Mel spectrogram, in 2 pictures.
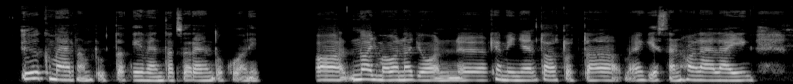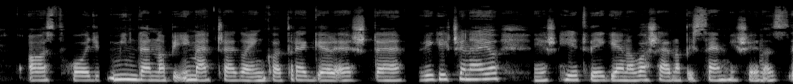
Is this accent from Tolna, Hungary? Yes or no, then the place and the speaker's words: no; Heves, Hungary; born there; és egy hevesi kisfaluban születtem, még a szocializmus idején egy nagyon vallásos családban.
